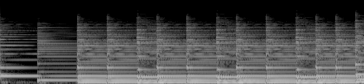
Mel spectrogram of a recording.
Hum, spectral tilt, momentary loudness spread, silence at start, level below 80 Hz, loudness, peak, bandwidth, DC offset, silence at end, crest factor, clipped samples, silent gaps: none; -6 dB/octave; 6 LU; 0 s; -38 dBFS; -20 LUFS; -6 dBFS; 10.5 kHz; under 0.1%; 0 s; 14 dB; under 0.1%; none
